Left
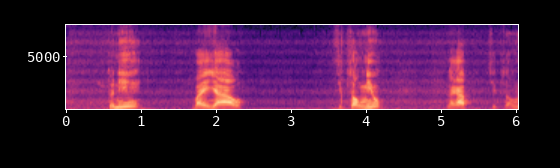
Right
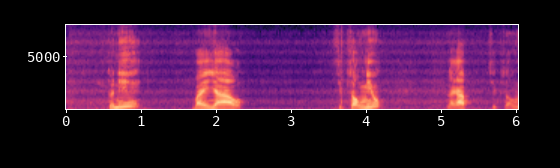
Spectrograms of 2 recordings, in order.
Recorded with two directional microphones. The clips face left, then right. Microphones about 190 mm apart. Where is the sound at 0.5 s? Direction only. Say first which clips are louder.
Right 1 dB; 15° left (ahead or behind).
